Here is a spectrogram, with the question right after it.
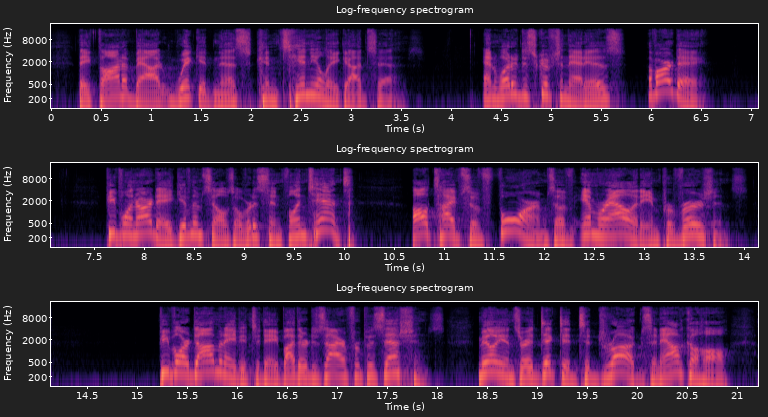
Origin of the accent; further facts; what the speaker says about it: Plevna, Kansas, United States; When I was growing up in Plevna, my parents, I don't ever remember them locking the door at night.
